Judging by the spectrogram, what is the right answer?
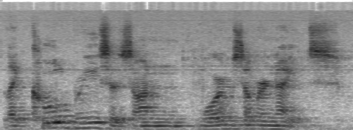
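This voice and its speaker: During story time at a church, a man of medium pitch reads a picture book to children, breaking in with asides and questions about what the pictures show. The roomy space sounds echoey, and the distant mic also catches background noise.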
